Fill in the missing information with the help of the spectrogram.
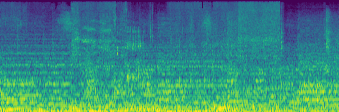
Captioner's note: water gurgling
